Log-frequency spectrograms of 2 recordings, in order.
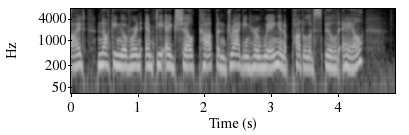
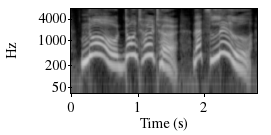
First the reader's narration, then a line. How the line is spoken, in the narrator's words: Garrett shouted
